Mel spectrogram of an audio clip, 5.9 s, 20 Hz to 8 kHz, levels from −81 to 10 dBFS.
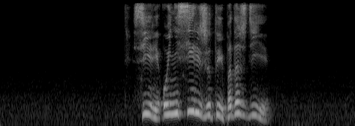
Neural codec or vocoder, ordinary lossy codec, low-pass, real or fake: none; none; 7.2 kHz; real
